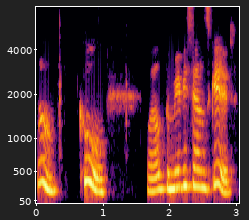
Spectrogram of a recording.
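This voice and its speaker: Woman as Laura, chatty, slightly husky and cheeky. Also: on the high side, lively intonation, slow pace, darkish tone, muffled recording, full character voice. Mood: cheeky, eager. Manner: informal, rambling, forthright. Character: Laura, chatty, cheeky, friendly young woman befriending Death. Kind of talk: radio play acting.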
